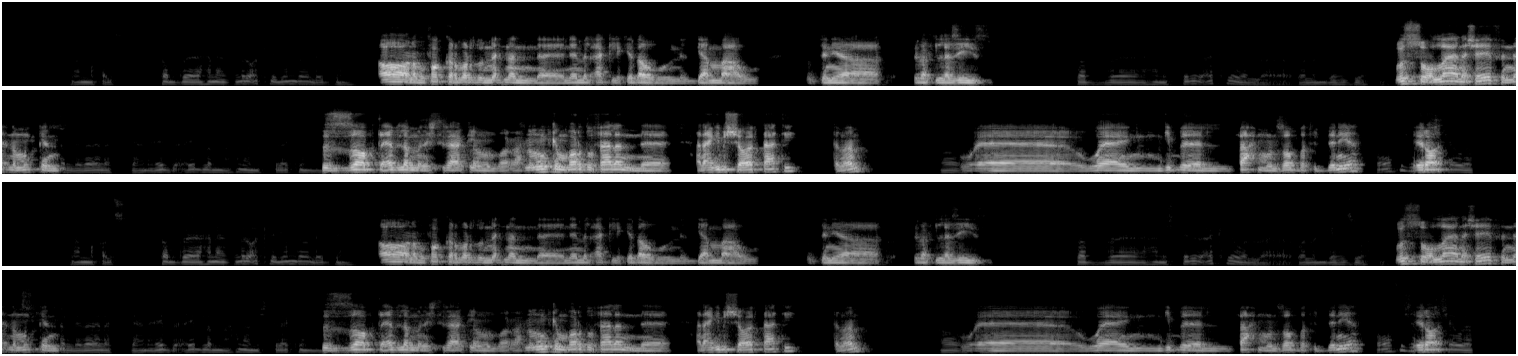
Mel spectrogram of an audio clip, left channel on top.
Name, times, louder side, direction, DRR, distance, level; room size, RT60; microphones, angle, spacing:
voice 1, 0.7-1.3 1.6-3.5 8.6-8.9 10.7-13.7 15.1-18.9 24.5-24.8 28.9-29.9, right 2 dB, 70° right, 2.3 m, -52 dB
voice 2, 3.8-7.6 8.1-8.8 9.1-9.8 13.9-15.7 18.3-21.8 22.1-23.1 23.5-23.8 24.8-28.8 29.3-29.6, left 6 dB, 40° left, 0.3 m, -22 dB
head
